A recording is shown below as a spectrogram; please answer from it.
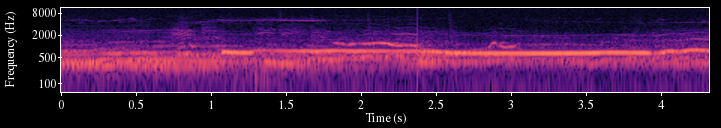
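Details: Grey wolf packmates howling in the background as one wolf greets her hand raisers; a long, steady, pure howl holds its pitch with slight rises, over a lower chorus of other wolves.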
